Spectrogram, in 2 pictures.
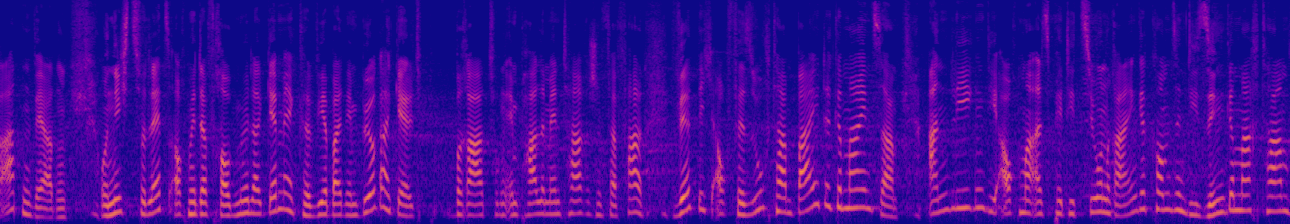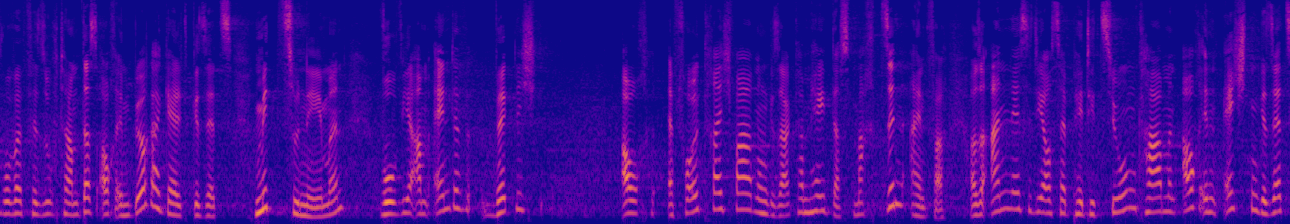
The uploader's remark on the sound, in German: Podiumsdiskussion des Petitionsausschusses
